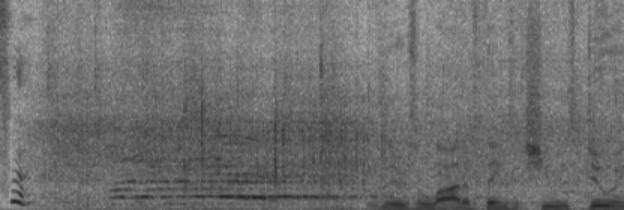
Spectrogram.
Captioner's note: laughs; skates sliding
